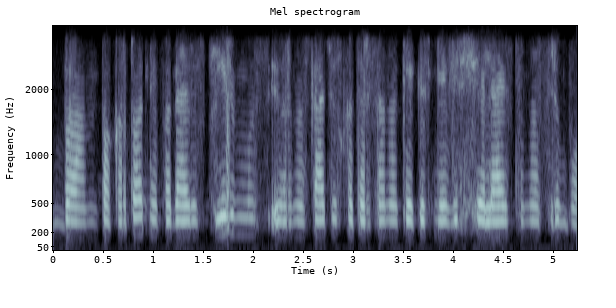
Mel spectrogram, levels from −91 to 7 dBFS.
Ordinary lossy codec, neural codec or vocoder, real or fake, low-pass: Opus, 24 kbps; none; real; 3.6 kHz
